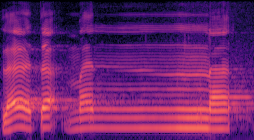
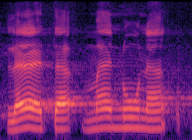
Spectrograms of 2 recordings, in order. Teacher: Pertama adalah ismam, seperti yang kita sampaikan kemarin, la ta'manna. Kalau ismam dia idgham, tapi ada isyarat dari mulut berupa isyarat dhamma.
